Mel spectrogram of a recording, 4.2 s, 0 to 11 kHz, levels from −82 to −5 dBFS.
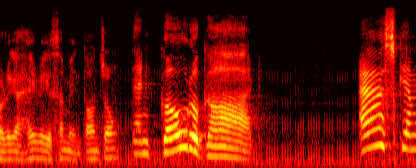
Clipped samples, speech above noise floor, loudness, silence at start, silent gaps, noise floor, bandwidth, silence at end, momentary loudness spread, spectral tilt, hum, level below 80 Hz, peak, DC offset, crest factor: under 0.1%; 25 dB; -29 LUFS; 0 s; none; -54 dBFS; 9.8 kHz; 0 s; 13 LU; -4 dB/octave; none; -60 dBFS; -10 dBFS; under 0.1%; 20 dB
